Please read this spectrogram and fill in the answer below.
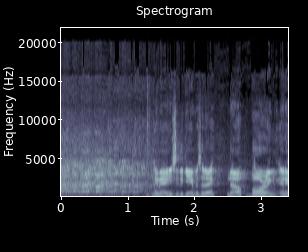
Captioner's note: audience laughter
